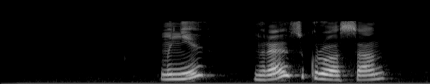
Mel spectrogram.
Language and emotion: Russian, positive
